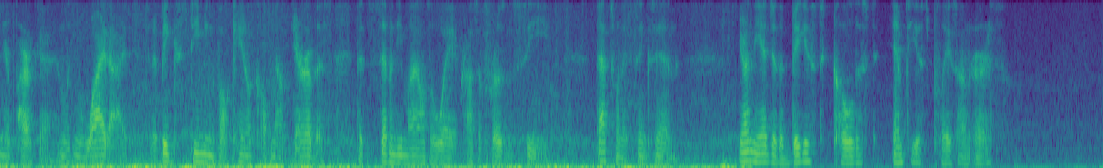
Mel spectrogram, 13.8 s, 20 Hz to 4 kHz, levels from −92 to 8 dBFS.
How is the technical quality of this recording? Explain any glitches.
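No glitches can be heard anywhere in the recording. It has the narrow telephone-band sound of a G.711 mu-law call path, with nothing above 4 kHz.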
